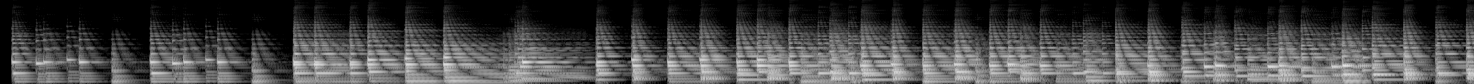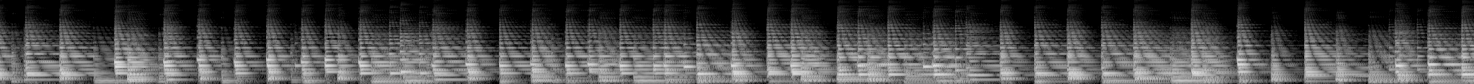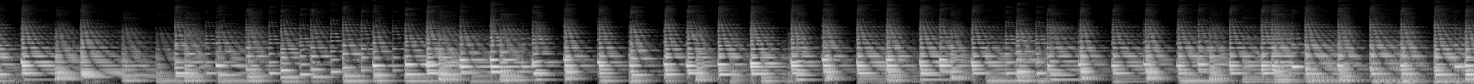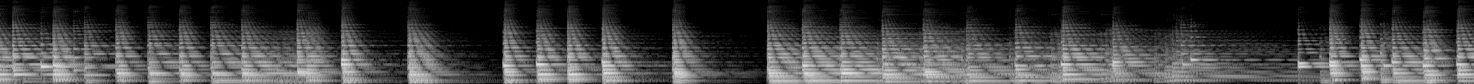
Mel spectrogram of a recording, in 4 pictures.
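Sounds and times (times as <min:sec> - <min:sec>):
music: 0:00.0 - 0:58.9.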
